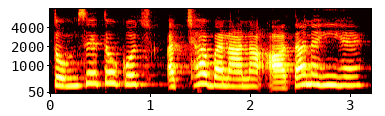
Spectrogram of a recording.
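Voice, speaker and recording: A woman voicing a reproachful, sharp-tongued older mother-in-law who scolds and taunts in a cartoon moral story. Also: sits high, slow pace, lo-fi sound.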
